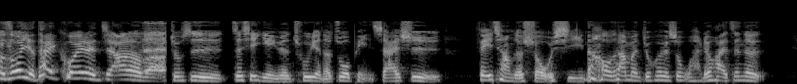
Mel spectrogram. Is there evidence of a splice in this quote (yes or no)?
yes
